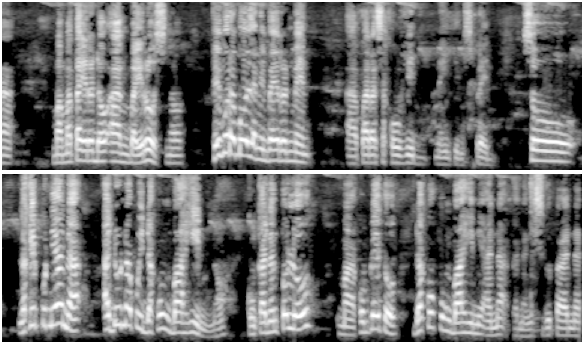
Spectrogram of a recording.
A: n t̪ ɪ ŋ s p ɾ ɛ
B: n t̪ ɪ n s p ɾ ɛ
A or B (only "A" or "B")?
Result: B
